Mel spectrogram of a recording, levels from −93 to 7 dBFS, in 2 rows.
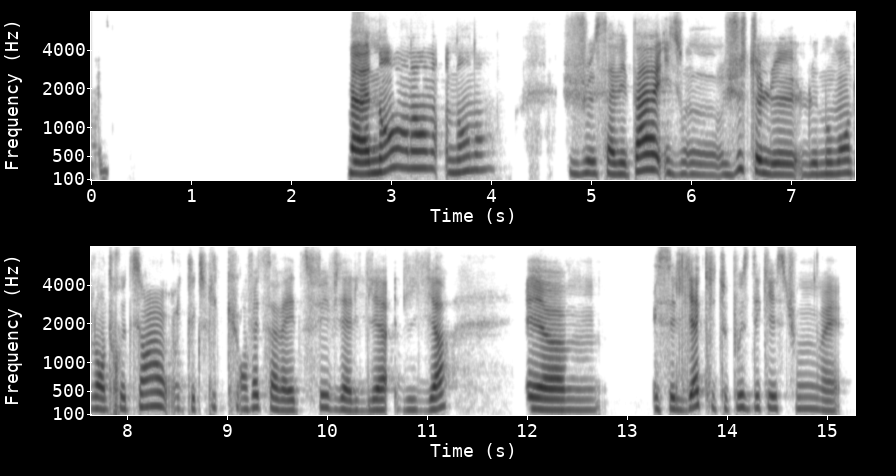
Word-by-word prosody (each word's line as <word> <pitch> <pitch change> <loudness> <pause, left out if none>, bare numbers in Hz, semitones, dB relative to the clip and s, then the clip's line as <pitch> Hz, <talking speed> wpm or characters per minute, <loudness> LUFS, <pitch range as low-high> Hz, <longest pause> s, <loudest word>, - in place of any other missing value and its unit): p - - -19 2.5
Bah 200 -1 +9
non, 290 +9 +3
non, 295 0 +3
non. 285 - -6
N 215 - -5
non, 230 +3 -1
non. 265 +2 -9 0.7
Je 205 -1 -5
savais 195 -1 0
pas, 260 +7 +7
ils 200 -2 -7
ont 180 -2 -9
juste 250 +10 -6
le 190 -4 +2
le 185 +1 -6
moment 195 +2 -1
de 205 - -12
l'entretien 205 +5 -1
où - - -16
ils 195 - -17
t'expliquent 215 +3 -13
qu'en 190 - -7
fait, 220 +2 -4
ça 200 -4 -3
va 175 -1 -1
être 175 0 -5
fait 220 -1 -7
via 185 -2 -2
l'IA 175 +2 -2
l'IA 180 +5 -2 0.8
et 200 -2 +4
heu 180 0 0 0.5
et 200 - -8
c'est 195 +1 -5
l'IA 195 +7 +1
qui 225 - -12
te 200 0 -12
pose 215 +2 -5
des 210 0 -8
questions, 205 -1 -8
ouais. 170 -2 -7
200 Hz, 165 wpm, -20 LUFS, 185-220 Hz, 2.5 s, Bah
